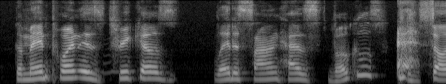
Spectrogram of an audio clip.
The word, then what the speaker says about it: tricot: was trying to say the main point is trico's latest song has vocals so it's called Trico yeah yeah that's how I pronounce it okay why nobody has ever told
